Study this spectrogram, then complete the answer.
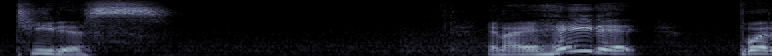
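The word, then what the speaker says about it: Tidus: thing here's the thing the character's name officially in interviews is tetus it is supposed to be Titus it was written to be Titus but the official English pron pronunciation is annoyingly tetus and I hate it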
